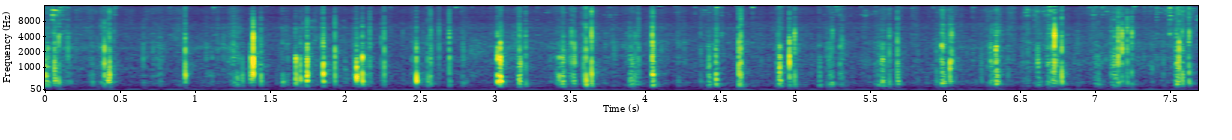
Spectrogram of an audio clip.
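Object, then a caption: Leather handbag. Long nails scratch the stitched leather panel of a hollow, soft red leather handbag, making a quick, uneven run of short, dry scratching and crinkling strokes. Each stroke is centered in the midrange with a light bright edge and almost no low end, and it stops dead with no ring.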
